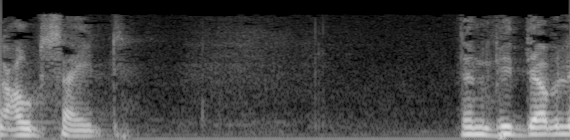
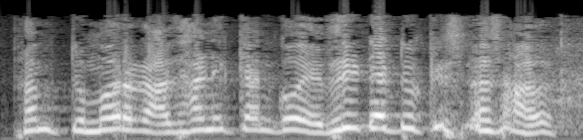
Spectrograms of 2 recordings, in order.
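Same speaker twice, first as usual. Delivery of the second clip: loud, higher, desperate begging; frightened old woman pleading, louder and higher; frantic pleading; 4 semitones higher, 6 dB louder than usual. Acted. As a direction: beg in a panic through the door. Frightened Jatila begging loudly.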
